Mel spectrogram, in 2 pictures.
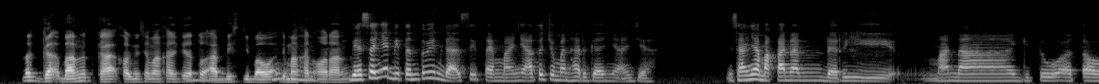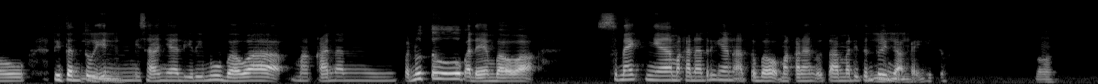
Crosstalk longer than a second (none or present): none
